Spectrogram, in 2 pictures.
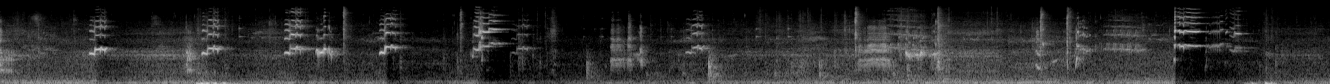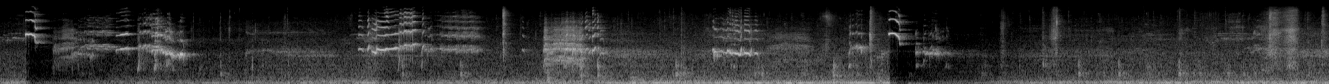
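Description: Rainbow lorikeets squawking and screeching in short, separate calls as they crowd together at a shared feeding bowl, over a steady low hum.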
